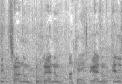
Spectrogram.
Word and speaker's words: Terengganu: How do you say Terengganu? Terengganu, right? Terengganu? We said it Terengganu. Terengganu. Okay. Terengganu. Can you spell it?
